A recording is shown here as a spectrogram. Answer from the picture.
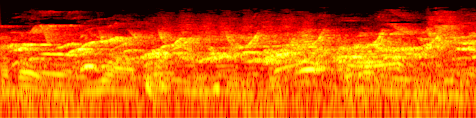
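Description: Several white-rumped shamas (murai batu) singing at once: a continuous dense tangle of overlapping whistled and warbled phrases.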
